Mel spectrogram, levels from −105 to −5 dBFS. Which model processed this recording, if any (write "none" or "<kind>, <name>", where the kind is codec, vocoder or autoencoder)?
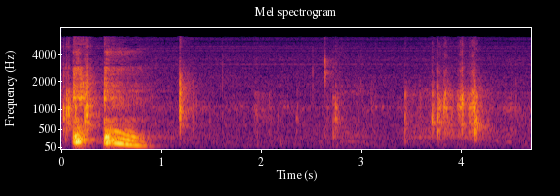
none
